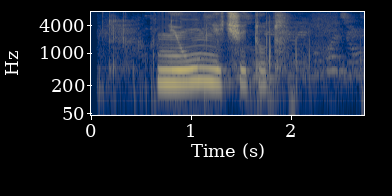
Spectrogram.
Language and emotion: Russian, neutral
